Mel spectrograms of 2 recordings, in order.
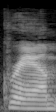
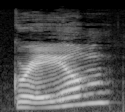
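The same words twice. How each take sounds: First: It is said the American way, short. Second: It is said the British way, drawn out.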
